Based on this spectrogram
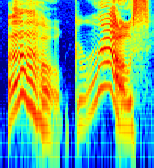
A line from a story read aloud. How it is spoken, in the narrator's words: he exclaimed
